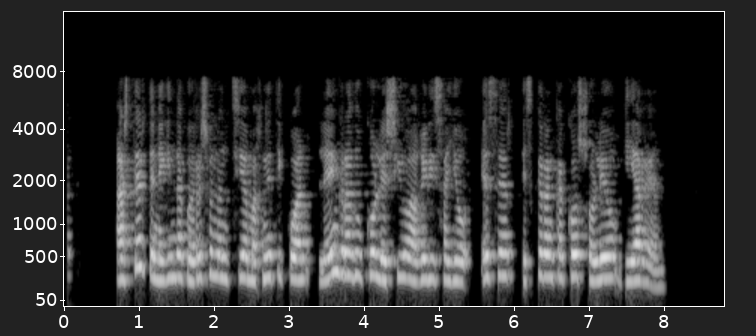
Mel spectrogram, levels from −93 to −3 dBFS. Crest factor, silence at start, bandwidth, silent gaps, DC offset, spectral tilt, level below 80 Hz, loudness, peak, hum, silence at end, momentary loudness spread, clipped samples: 16 dB; 0.05 s; 7.8 kHz; 0.26-0.69 s, 5.48-5.53 s; under 0.1%; -4.5 dB/octave; -80 dBFS; -25 LUFS; -8 dBFS; none; 0.8 s; 6 LU; under 0.1%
